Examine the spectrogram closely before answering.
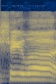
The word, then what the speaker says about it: Shelagh: myself some street cred my name is Shayla I know it doesn't look anything like that that's why I always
